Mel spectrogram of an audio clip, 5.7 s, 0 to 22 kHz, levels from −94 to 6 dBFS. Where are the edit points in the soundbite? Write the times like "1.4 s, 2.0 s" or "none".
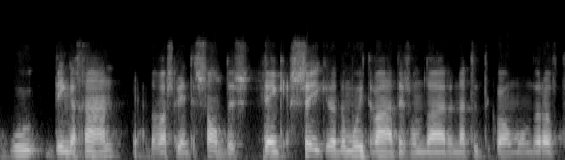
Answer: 1.7 s, 2.6 s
